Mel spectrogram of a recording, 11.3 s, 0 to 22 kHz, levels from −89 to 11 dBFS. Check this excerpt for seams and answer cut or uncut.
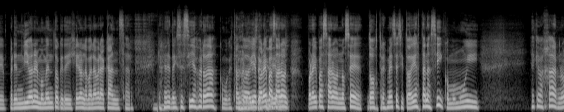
uncut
